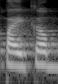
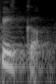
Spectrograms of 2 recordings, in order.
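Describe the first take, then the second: First: The first vowel sounds like "eye". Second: The first vowel sounds like "ee". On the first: The speaker calls it wrong. "बहुत सारे लोग इसे गलत pronunciate करते हैं" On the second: The speaker calls it right. "But it's a पिका"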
